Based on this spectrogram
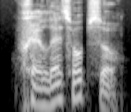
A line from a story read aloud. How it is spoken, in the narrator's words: muttered Sorrel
